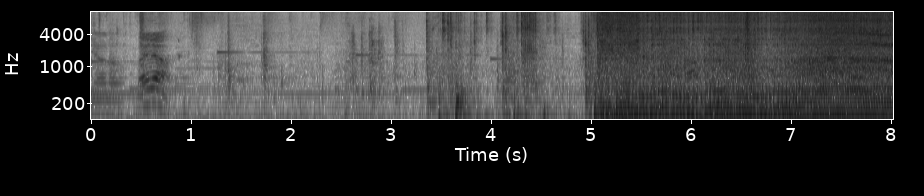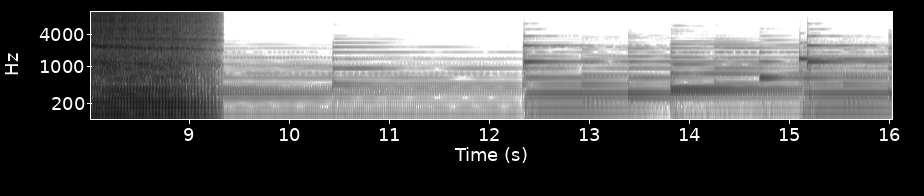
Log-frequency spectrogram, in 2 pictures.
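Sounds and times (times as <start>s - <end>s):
scooter engine starting and running: 3.5s - 9.4s.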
